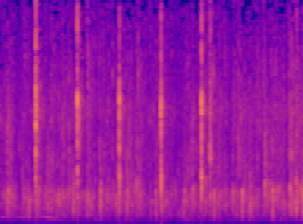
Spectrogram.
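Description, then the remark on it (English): An audience at a church worship service applauds steadily, a dense wash of many hands clapping with a few sharper claps standing out, sustained at an even loudness throughout. “So let's give Hannes and Leah a round of applause.”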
